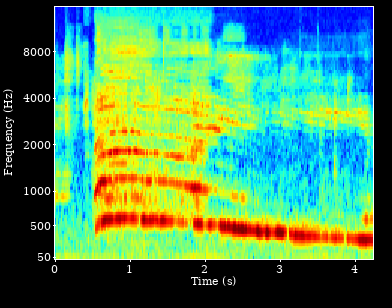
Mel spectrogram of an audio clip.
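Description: A high voice holding one long note for about three and a half seconds, its pitch falling slowly throughout, played through a television speaker.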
